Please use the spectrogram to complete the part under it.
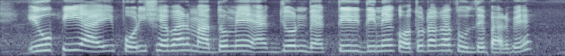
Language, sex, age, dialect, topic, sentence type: Bengali, female, 18-24, Rajbangshi, banking, question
